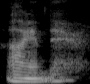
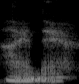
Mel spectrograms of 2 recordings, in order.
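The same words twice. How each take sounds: First: Said in the usual way. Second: Soft, voiceless repeat of a quote; hushed whisper. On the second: Retold or imitated. Meditation teacher repeats Christ's words to the class, whispered. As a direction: let it fall away to a whisper.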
